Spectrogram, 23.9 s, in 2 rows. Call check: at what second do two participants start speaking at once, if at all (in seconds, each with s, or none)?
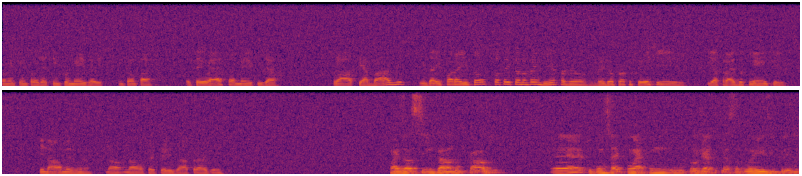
none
